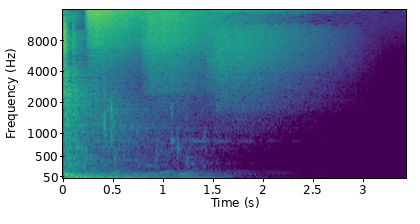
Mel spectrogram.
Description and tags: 13862_adcbicycle_10
13853_adcbicycle_1
36963_krwoox_friture_long
What it is? A barrel filled with toxic fluids are dropped a few meters down to a hard floor. The fluid gets agitated and the barrel spews out some corrosive fluid onto a nearby wall.
Take 4.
